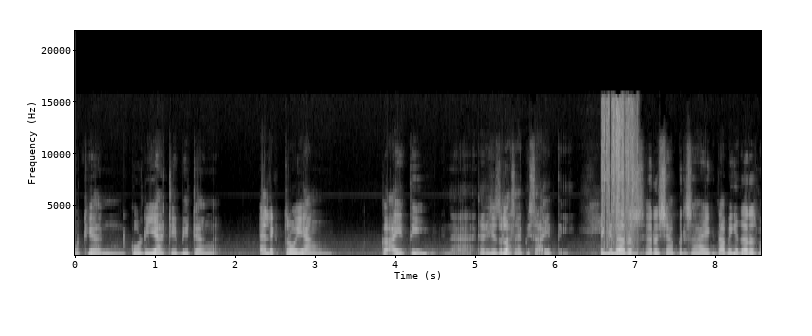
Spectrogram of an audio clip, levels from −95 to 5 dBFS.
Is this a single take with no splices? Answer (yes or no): no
